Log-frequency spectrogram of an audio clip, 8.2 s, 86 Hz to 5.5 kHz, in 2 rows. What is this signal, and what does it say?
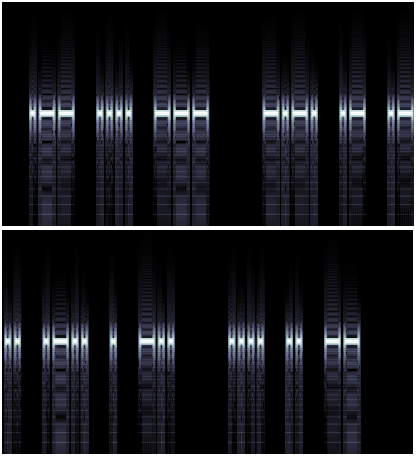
Morse code, heard as a keyed tone, about 25 wpm, spaced as for 20 wpm, 700 Hz. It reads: WHO CALLED HIM
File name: Pinocchio / Pinocchio ch2 15 25 ik1hge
